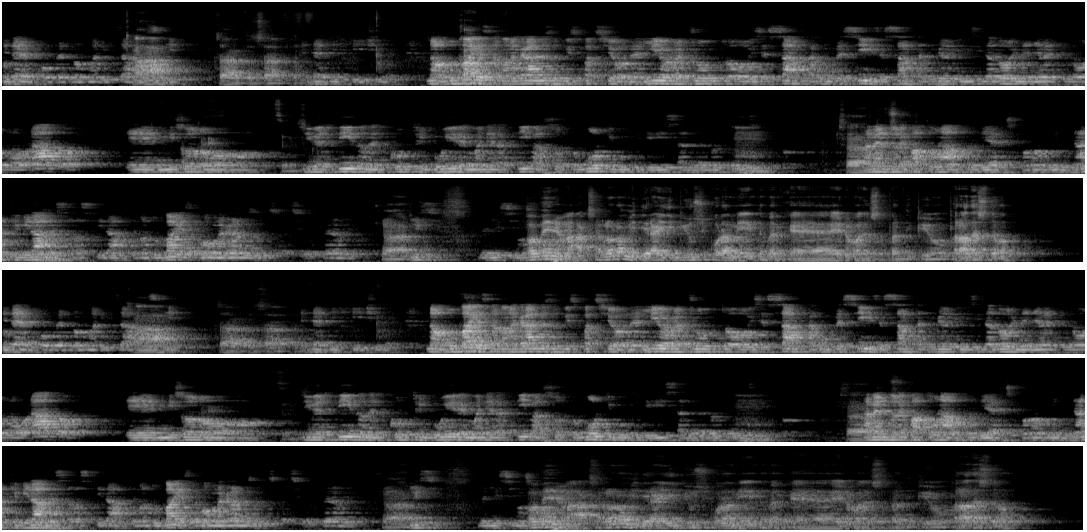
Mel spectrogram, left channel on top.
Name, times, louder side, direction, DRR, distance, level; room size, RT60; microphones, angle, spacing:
voice 1, 0.0-1.4 1.6-1.7 3.0-3.9 4.2-11.6 12.1-13.4 13.8-18.4 19.4-24.4 24.7-25.2 25.7-26.0 26.4-27.2, right 1 dB, 45° right, 0.7 m, -26 dB
voice 2, 1.3-1.7 2.1-3.1 3.7-3.8 4.6-4.9 12.8-13.0 13.6-13.8 18.1-18.5 19.2-19.5 19.8-20.0 21.9-22.2 25.5-25.8 26.1-26.3 26.9-31.7, left 4 dB, 90° left, 0.5 m, -28 dB
3.9 x 2.3 x 2.6 m
head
